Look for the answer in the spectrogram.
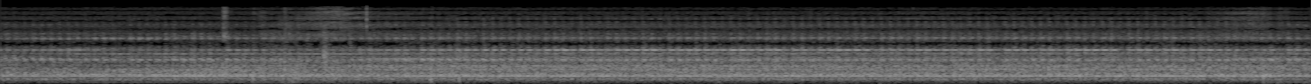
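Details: Inverter with only the left cooling fan on: constant whirring hum with a thin steady whine and light rapid flutter; noisy cooling fan.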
